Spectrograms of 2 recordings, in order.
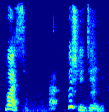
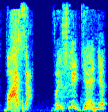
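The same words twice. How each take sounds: First: The request is said in a calm, even tone. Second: The request is said in an angry, demanding tone. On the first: The writer is asking politely. "могла же написать спокойно" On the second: The writer is demanding and irritated. "Так нет же, пишет"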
